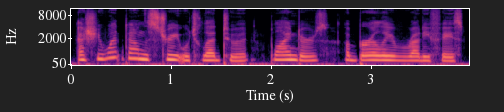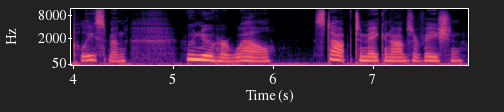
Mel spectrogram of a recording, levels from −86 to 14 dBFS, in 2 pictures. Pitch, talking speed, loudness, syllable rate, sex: 210 Hz, 190 wpm, -17 LUFS, 5.5 syllables/s, female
